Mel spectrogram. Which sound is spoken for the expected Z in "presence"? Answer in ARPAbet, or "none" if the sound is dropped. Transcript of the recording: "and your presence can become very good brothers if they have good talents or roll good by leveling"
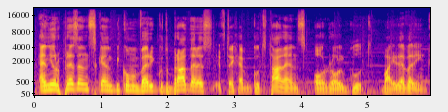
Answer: Z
